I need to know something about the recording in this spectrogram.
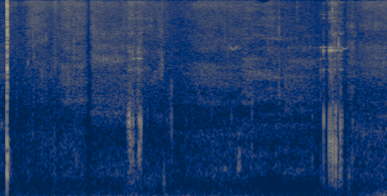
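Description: A metal tool strikes stones with sharp knocks.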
